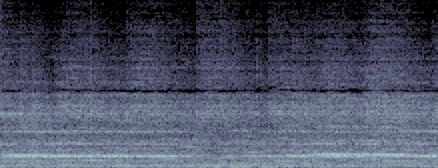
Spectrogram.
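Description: A large group of children playing soprano recorders together, holding long notes of a slow tune, with fainter lower notes underneath.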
